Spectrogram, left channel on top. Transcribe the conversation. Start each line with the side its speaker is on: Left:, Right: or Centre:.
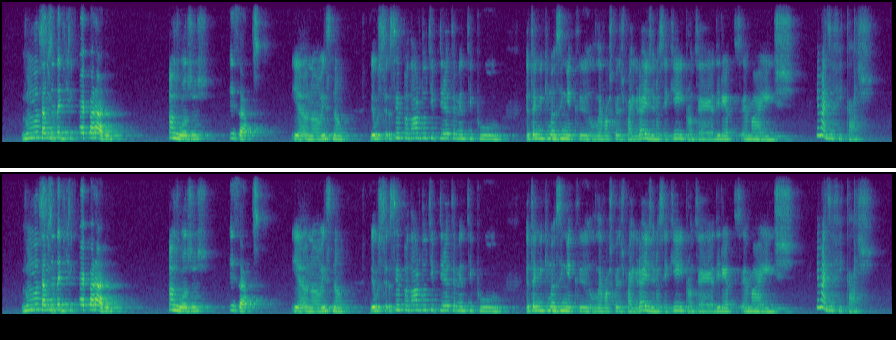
Left: Vão lá sempre,
Right: Sabes onde é que
Left: tipo,
Right: isso vai parar?
Left: às lojas.
Right: Exato.
Left: Yeah, não, isso não. Eu, se, se é para dar, dou tipo diretamente, tipo, eu tenho aqui uma vizinha que leva as coisas para a igreja, não sei o quê, e pronto, é direto, é mais, é mais eficaz.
